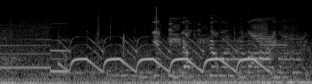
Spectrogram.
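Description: An ambulance siren in Grand Theft Auto 3 wails in a rapid rising-and-falling cycle over a low engine rumble, synthetic and steady, with no voices.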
